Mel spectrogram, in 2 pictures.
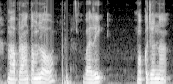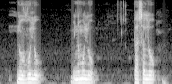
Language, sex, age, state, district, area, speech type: Telugu, male, 45-60, Andhra Pradesh, Vizianagaram, rural, spontaneous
